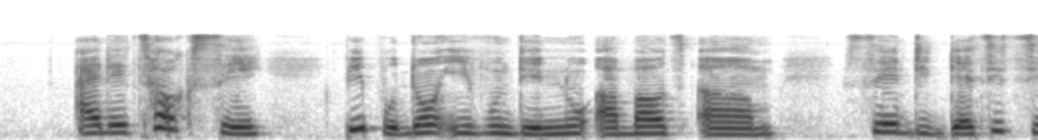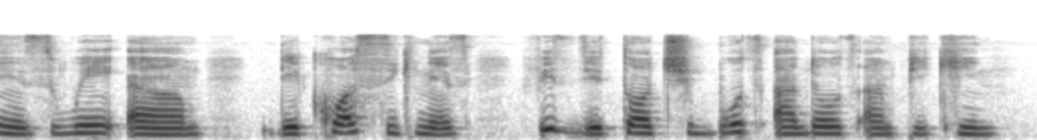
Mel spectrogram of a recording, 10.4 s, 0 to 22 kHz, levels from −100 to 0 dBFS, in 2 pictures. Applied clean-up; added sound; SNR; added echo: none; none; none; none.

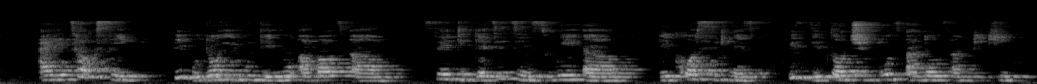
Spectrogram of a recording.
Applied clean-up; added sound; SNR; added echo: classical method WPE with log-MMSE.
